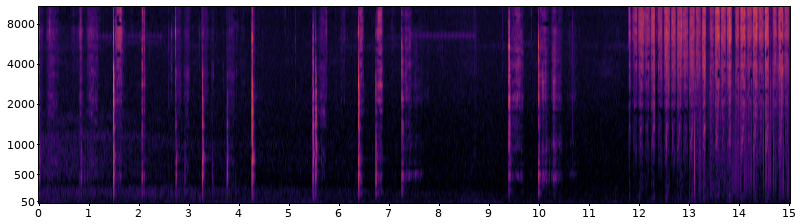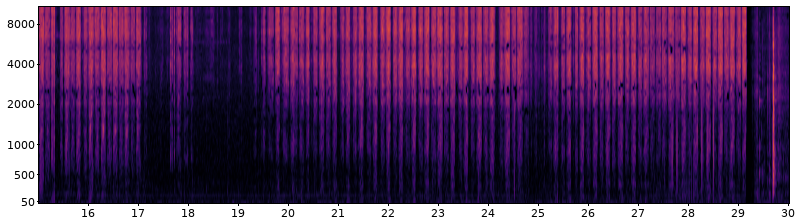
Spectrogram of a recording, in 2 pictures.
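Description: Kitchen knife chopping tomatoes on a wooden cutting board: single sharp knocks, a few a second, for about the first ten seconds. Then a flat hand grater rasping, grating a carrot over a salad bowl in fast scraping strokes, in two long runs with a short pause between them.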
